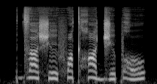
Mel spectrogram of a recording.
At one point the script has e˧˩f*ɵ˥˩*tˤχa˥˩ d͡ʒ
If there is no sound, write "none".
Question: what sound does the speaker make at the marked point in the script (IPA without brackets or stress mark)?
ɵ˥˩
